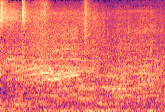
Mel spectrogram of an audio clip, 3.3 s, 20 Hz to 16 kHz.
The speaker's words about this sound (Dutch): Er zit gelukkig wel... Er zit Italiaans geluid ja, met, zeker, met V12. Dat is altijd een ideale combinatie fijn ingrediënten Heerlijk, ja, toch een beetje kippenvel hè, bij dit soort trailers.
